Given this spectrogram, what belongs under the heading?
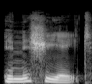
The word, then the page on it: initiate: American English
